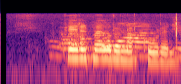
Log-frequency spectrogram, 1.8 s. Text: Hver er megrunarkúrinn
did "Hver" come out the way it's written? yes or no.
yes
